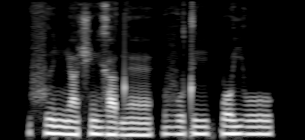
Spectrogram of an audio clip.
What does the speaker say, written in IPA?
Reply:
fɨ˦ ɲã˧ʃĩ˧ɣa˧dɛ̃˨ | vu˧tiː˧k͡po˦ ju˧

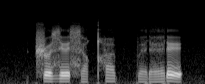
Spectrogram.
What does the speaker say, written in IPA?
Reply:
ʈ͡ʂɵzɪsə̤qʰe̤ pːɛ̤ɾɛ̤ɾe

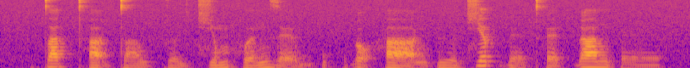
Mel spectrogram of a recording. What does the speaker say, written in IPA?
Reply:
t̪a˦˥t̚t̪ʰa̰˧˨jt̪a̤˨˩w kə̤˨˩jt͡ɕə˨˦mfə˨˦nzɛ̰˧˨wʔ | ɗɔ̰˧˨haː˧˩ŋʔɨ̤˨˩ə̯t͡ɕɛ˦˥p̚ ɗɛ̤˨˩t̪ʰɛ˨˩t̚ ɗa˧n ʔɛ̤˨˩

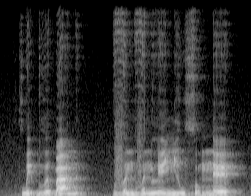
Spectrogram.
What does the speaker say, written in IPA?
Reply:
kwḛ˧˨ɓu˨˦ə̯ɓa˨˩n | və˧nvə˨˩n le˧ɲɨ˧w xo̰˧˥mnɛ˧

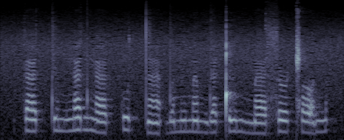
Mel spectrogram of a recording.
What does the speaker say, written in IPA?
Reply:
kæ tːimŋæd ŋækːu tːæ̃ːʔdʌmĩmæ̃m dæǃi mːæ sə˞ǁʌn

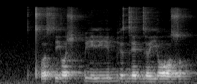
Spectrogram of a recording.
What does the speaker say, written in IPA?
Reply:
tʼɤsjɤɬk͡piji bʲɤdedɘjɔz

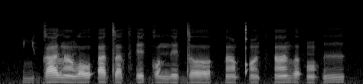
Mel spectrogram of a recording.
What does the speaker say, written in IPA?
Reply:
ʎəɡa lãlˠo ʔatat͡sʼe ɡɔnedʌ | ãqʼõt͡sʼã ðʌʔɔ̃ʔɨ

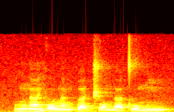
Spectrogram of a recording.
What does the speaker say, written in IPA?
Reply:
lũ˦ɾã˦jɔ˧lã˧ ɡ͡ba˨d͡ʒɔ˨na˨ to˨˦mĩ˦˨

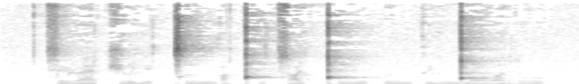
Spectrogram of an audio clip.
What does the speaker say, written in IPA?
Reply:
t͡siɭæ t͡ʃɯlʲø ǀɯŋwɑǃʰi t͡sɑlʲǃɯŋ ʔɯŋkylʲ ŋ͡ǃolˠɯru

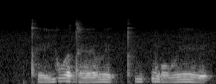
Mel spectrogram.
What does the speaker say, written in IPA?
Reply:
t̪ʰe˩˧ju˥˨ə̯dɛː˩˧ ʋe˧˩t̚t̪ʰi˧˥p̚ŋo˧ ʋeː˥˨

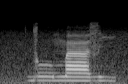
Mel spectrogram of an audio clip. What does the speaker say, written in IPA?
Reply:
doː˨maː˨zi˨

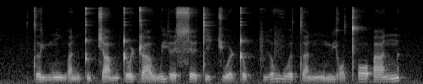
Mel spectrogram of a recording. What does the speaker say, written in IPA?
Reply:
t̪ə˧jmə˧ŋwa˨˩˨n ʈu˨˩˨ca˨˩m ʈo˧˥jʈa˨˩˦w je˨˩˦se˨˩˦t̪i˨˩˦cu˨˩˦ə̯ ʈo˨˩p̚fi˧˥ə̯ vu˧ə̯t̪a˨˩nŋə˧˥mjɔ˨˩˦ t̪ʰɔ˧ʔa˧˥n

